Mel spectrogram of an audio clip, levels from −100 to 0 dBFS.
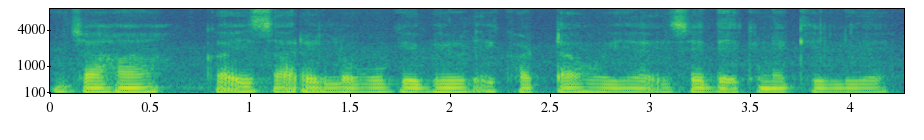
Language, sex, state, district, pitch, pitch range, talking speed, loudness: Hindi, male, Uttar Pradesh, Lucknow, 105 Hz, 105-110 Hz, 185 wpm, -16 LUFS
